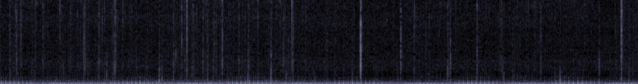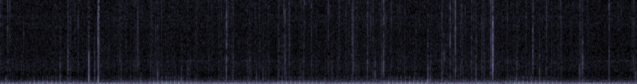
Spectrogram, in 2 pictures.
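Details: Low, steady cat purr with regular inhale-exhale swells around once per second, accompanied by sporadic crackling and snapping from a fireplace.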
